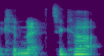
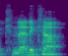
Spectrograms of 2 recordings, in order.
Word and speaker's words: Connecticut: sorry so as a Brit I would say connectica but I know it's there are different ways of pronouncing it but you don't do the hard in the middle so Connecticut Connecticut yeah conut hey we're lazy when it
